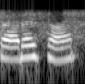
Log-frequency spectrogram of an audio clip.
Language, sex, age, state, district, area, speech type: Telugu, female, 18-30, Andhra Pradesh, Guntur, urban, conversation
